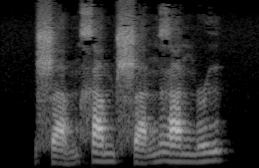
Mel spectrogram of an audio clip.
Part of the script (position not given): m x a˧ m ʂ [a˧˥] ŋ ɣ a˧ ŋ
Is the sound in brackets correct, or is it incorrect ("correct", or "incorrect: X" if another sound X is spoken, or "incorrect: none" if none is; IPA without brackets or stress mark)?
correct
